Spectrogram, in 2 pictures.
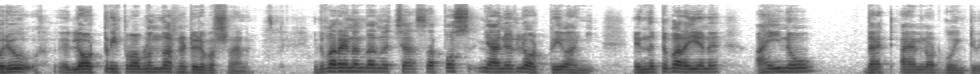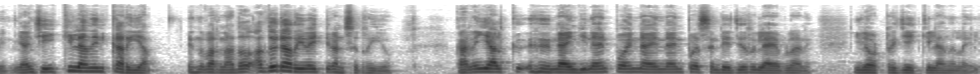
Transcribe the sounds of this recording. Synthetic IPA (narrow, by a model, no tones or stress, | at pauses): o̞ɾulo̞ːʈːripro̞ːbɭɐmnɨpɐrɐɲːiʈːo̞ɾuprɐʂnɐna̰ːɳɨ̰ | iðɨpɐrɐjɐɳɐme̞nd̪aːnːɨʋet͡ɕːaːlsɐpːo̞ːsɲaːno̞ɾulo̞ːʈːriʋaːŋːi | e̞nːiʈːɨpɐrɐjːaːɳɨ | ɐ̰jnoː | d̪ɐtɐjɐmnoʈ̚ɡo̞ːiŋtuʋḭnɲaːnt͡ɕe̞jikʲːilːaːnːe̞nikʲːɐrijaːme̞nːɨpɐrɐɲːumɐðoʔɐðo̞ɾuɐriʋɐjtːɨkɐɳsiɖɐrijo̰ː | kaːɾɐɳɐmiːjaːɭkɨnɐjndinɐjnpoːjndnɐjnnɐjnpersendeːd͡ʑirilɐjɐbɨɭaːɳɨ̰ | iːlo̞ːʈːrit͡ɕe̞jikʲːilːaːnːiɭːɐ̰jḭl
